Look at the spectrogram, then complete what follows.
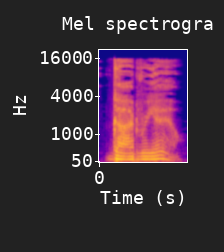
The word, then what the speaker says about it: Gadriel: And the name of the third is Gadriel. This A is pronounced with an ah sound. Ah, God, and God, Riel.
